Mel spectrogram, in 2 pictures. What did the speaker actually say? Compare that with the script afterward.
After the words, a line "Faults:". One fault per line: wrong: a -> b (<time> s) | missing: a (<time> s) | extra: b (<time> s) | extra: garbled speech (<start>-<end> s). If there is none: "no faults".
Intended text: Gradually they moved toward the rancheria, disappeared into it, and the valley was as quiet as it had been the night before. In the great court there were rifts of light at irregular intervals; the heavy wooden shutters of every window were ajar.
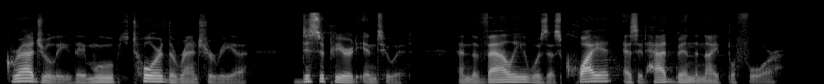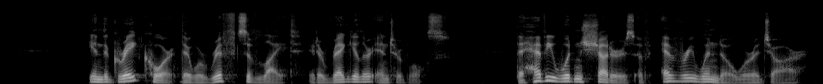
Gradually they moved toward the rancheria, disappeared into it, and the valley was as quiet as it had been the night before. In the great court there were rifts of light at irregular intervals; the heavy wooden shutters of every window were ajar.
Faults:
no faults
